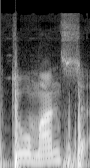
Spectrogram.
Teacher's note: لو جمعتها two months, بتقول months بس, TH تبقى silent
